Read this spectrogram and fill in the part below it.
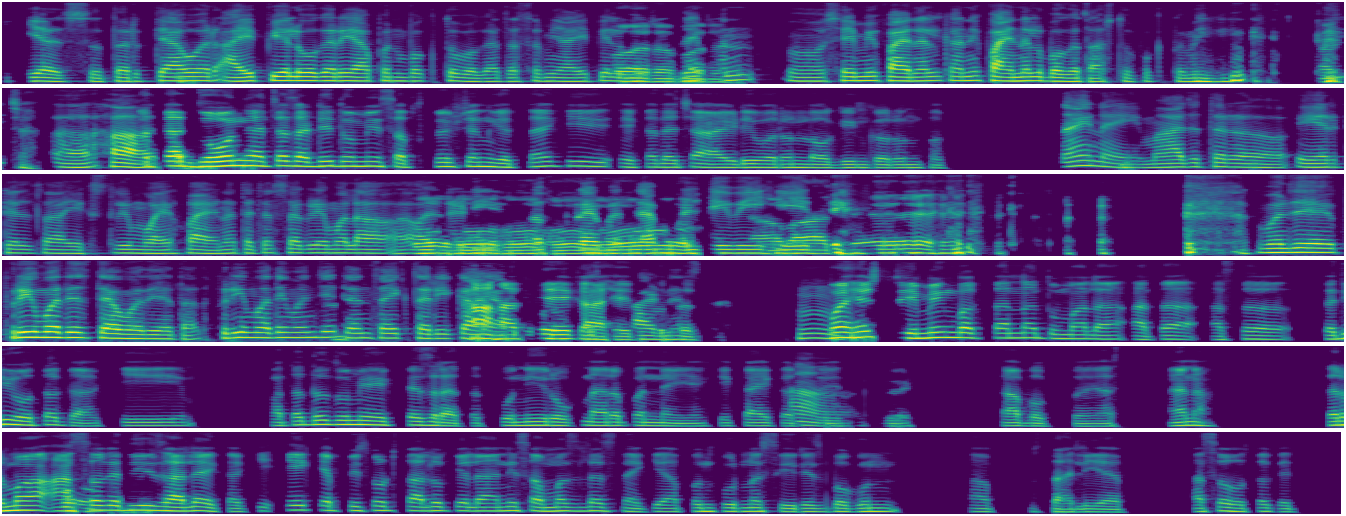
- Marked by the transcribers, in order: other noise; laughing while speaking: "मी. हां, हां"; unintelligible speech; in English: "एक्स्ट्रीम"; anticipating: "क्या बात है"; in Hindi: "क्या बात है"; laughing while speaking: "ते. म्हणजे फ्रीमध्येच त्यामध्ये येतात"; chuckle; tapping; unintelligible speech; in English: "एपिसोड"; in English: "सीरीज"
- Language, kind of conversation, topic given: Marathi, podcast, स्ट्रीमिंग सेवांनी चित्रपट पाहण्याचा अनुभव कसा बदलला आहे, असे तुम्हाला वाटते?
